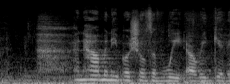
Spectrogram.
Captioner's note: sighs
